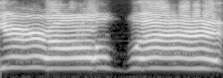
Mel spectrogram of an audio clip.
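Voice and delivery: little squeaky voice, very high and very loud. Imagining a voice from the second story after a water attack, little voice. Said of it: "a little voice go".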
